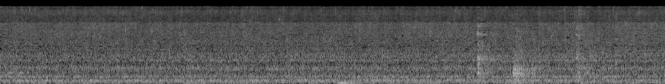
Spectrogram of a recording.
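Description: Onions, tomato and water sizzling and bubbling in a large metal cooking pot, a steady hiss, with a few light knocks about five seconds in.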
